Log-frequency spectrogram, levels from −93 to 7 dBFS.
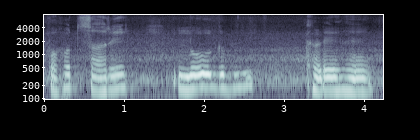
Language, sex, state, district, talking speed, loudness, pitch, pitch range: Hindi, female, Chhattisgarh, Raipur, 85 wpm, -13 LUFS, 165 Hz, 150-175 Hz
